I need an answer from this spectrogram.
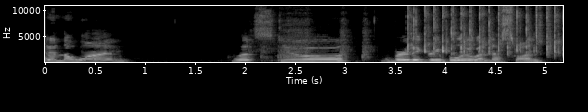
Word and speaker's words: verdigris: Verdigris. That's how I That's how I say it. Verigris. That's No, seriously, that's how I say it to spell it. I'll say in my in my mind and be like Vertigris. And then every other time I just say verdigree.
